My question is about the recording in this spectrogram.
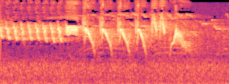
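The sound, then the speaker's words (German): A common chaffinch sings one clear phrase in early spring, as the first sunbeams shine through still-bare branches: a quick run of repeated high notes speeding into descending chirps and ending in a brief flourish, with faint background hiss. “Das ist jetzt der Buchfink.”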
